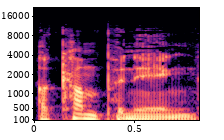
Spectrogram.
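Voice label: "accompanying", British English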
